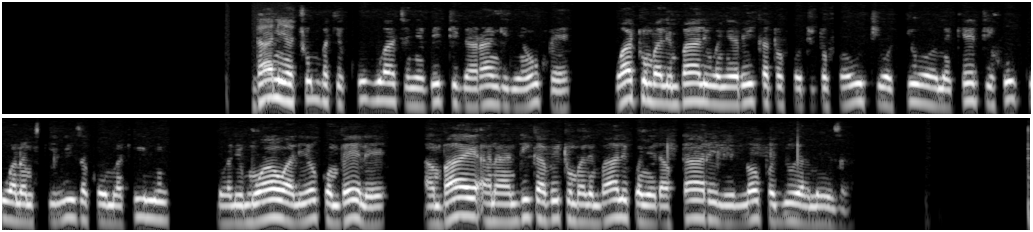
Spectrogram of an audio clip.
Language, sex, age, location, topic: Swahili, male, 36-49, Dar es Salaam, education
